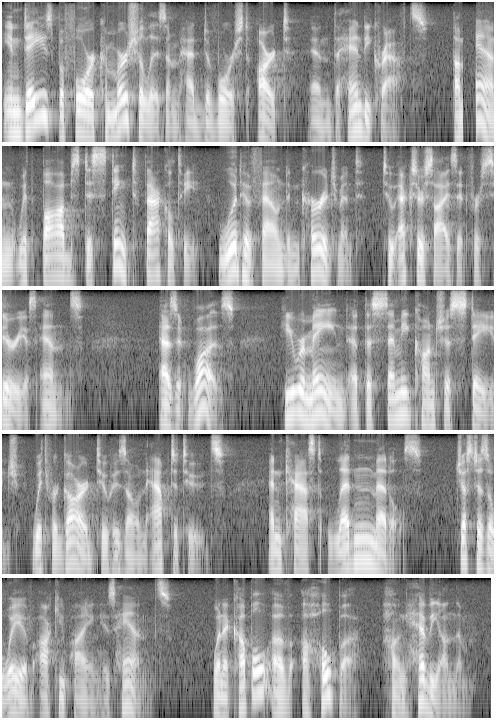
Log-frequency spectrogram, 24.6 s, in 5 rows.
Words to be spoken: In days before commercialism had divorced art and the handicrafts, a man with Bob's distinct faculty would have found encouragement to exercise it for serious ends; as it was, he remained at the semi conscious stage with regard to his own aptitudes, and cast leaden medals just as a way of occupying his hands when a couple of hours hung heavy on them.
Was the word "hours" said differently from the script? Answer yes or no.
yes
